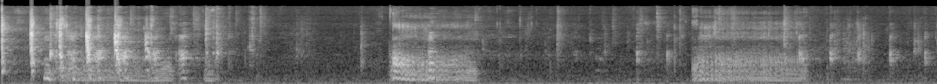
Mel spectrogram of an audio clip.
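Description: Small Chihuahua growling in three bouts: a long one of nearly two seconds, then two shorter ones about three and five seconds in.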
